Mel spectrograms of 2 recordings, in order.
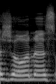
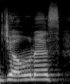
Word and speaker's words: Jonas: É porque eu assisti em alemão, então eu falo com a pronúncia original, mas você pode falar Jonas ou Jonas, como você quiser, não tem problema nenhum, tá, gente?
